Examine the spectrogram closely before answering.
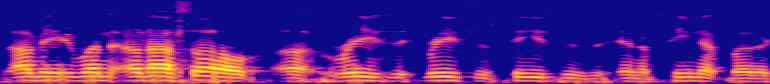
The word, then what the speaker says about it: Reese's: By the way, Reese's, I'll say it correctly, and I'll also say Reese cup.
